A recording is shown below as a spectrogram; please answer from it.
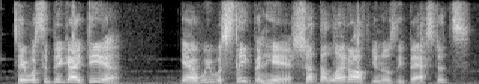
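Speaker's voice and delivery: high, loud mobster voice; high-pitched cartoon gangster; old mobster. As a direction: squawk indignantly like an old-time mobster. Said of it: "they sounded like old mobsters".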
